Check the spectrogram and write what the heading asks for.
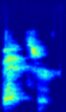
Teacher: In Houston, they pronounce their T. They say better.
